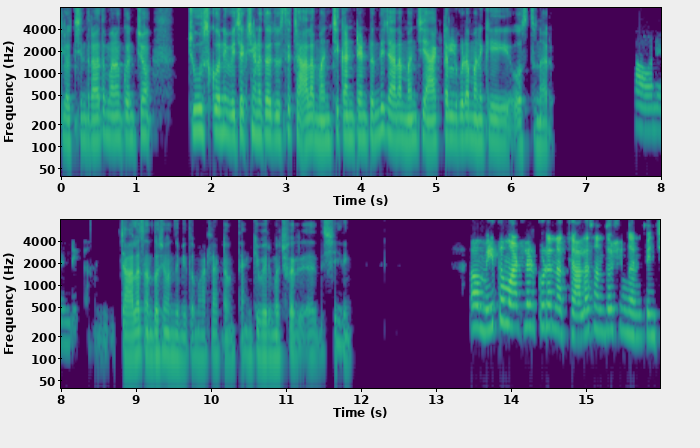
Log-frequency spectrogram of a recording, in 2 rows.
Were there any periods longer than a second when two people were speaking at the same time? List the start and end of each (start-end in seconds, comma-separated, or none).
none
